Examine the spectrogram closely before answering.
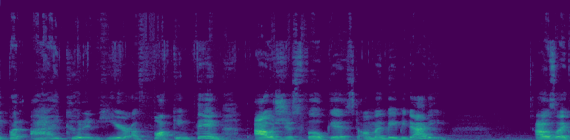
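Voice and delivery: ordinary talk, nothing marked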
